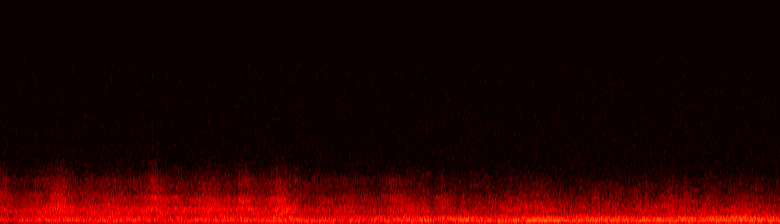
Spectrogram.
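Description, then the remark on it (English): A steady, broad roar of an airplane passing over a baseball game involving the Mets while the batter backs out and time is called. It holds at a fairly constant loudness for several seconds and swells slightly toward the end, with no voices heard. “He calls down and backs out until a plane gets by.”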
